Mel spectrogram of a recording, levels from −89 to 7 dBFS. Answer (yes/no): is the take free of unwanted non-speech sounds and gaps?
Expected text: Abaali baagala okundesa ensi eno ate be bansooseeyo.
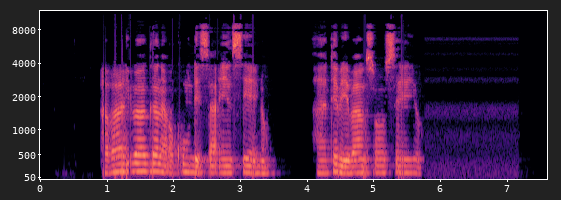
yes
